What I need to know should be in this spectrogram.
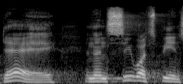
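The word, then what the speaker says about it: day (δεῖ): It's simply three letters, and to pronounce it in English is to simply say day. So the Greek word pronounced day is a very short but a very powerful and a very important word.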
